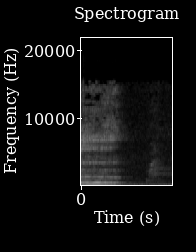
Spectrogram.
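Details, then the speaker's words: A person who says they can't stop burping gives a single short, low, throaty burp that quickly fades, with faint room noise after. "I can't stop burping."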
